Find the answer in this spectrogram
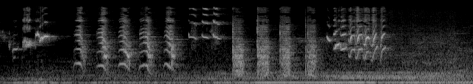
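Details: Male Black-winged starling calling its mate, a quick series of repeated rasping notes with hooked whistle tones, roughly five per second, ending in a fluttery high trill, low hum behind.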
